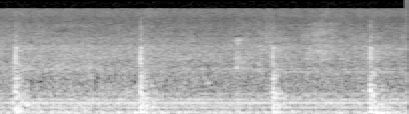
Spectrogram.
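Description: Quiet room tone with a faint steady hum and four faint, unevenly spaced ticks.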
